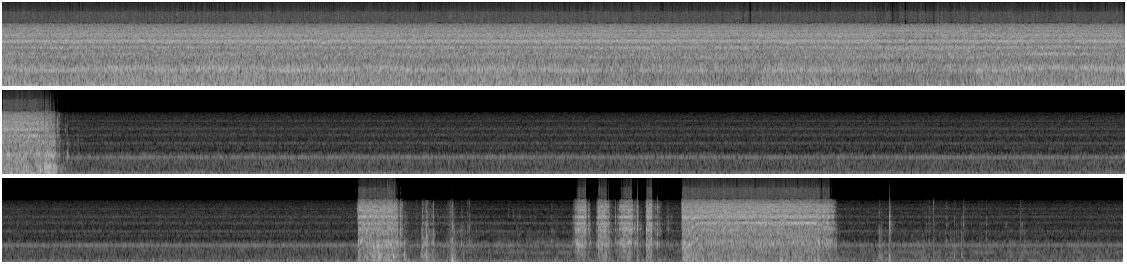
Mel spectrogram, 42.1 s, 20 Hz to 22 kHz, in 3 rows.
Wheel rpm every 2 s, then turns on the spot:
200, 200, 200, 200, 200, 190, 210, 90, 0, 0, 0, 0, 0, 0, 0, 0, 50, 0, 140, 130, 0.
none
